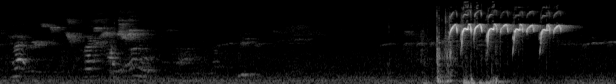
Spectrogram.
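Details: Singing male pied bushchat, recorded to train other birds: after a few seconds of faint distant twittering, a loud burst of quick, high, down-slurred whistled notes lasts over a second, with a brief thump as it begins.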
